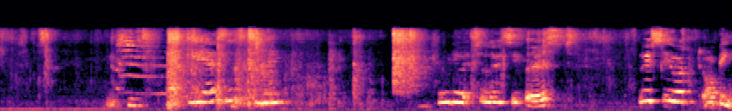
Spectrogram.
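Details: Rescue cats at breakfast time calling indoors: several short, rising-and-falling meows, some repeated in quick pairs, mixed with a person talking over them.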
